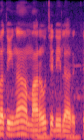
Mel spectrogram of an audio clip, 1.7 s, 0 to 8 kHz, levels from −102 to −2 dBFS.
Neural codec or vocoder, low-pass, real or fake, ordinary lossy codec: none; none; real; none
